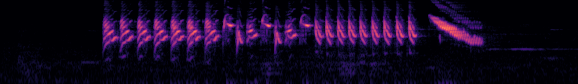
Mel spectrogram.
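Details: Wild European goldfinch singing a fast tinkling twitter of buzzy, liquid notes, a rapid trilled run, then a single sharp rising-falling note at the end.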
